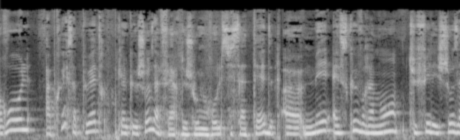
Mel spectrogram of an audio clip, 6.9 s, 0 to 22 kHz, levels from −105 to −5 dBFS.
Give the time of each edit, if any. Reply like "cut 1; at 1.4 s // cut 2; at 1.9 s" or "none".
cut 1; at 4.2 s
